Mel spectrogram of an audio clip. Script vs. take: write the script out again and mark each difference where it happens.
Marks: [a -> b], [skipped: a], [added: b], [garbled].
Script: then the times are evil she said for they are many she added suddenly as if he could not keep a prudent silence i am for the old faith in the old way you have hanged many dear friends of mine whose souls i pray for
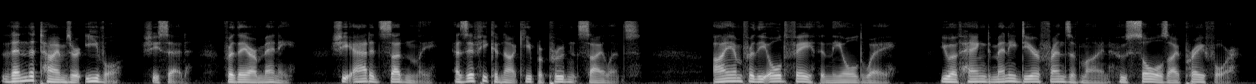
then the times are evil she said for they are many she added suddenly as if he could not keep a prudent silence i am for the old faith in the old way you have hanged many dear friends of mine whose souls i pray for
